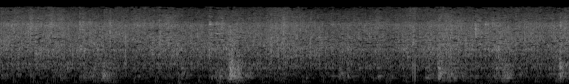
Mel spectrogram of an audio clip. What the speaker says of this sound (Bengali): এক পিঠ ছেড়ে দিই, ভাজা যাক, উল্টো করি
